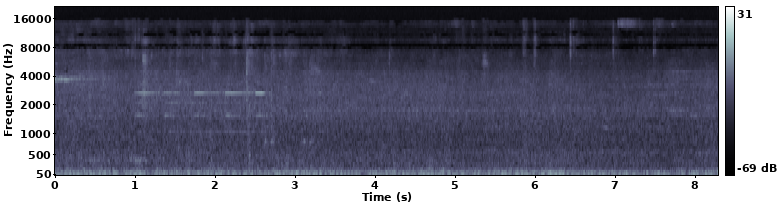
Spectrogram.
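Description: Freight train of covered hopper cars and a tank car rolling past and away: a steady low rumble of wheels on rail. A faint high whine sounds briefly about a second in.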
